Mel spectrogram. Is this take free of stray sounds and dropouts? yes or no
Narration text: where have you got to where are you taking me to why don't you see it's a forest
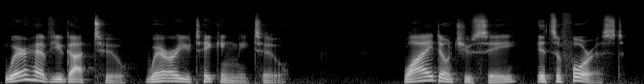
yes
